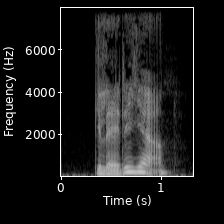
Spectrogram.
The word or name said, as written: GLATTEJERN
